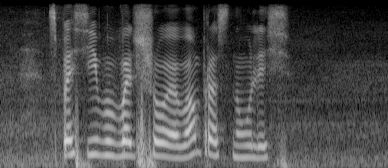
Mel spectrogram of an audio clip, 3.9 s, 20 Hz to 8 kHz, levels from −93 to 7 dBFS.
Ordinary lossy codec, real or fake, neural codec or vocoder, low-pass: none; real; none; 7.2 kHz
